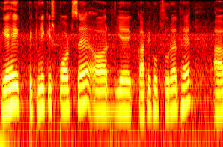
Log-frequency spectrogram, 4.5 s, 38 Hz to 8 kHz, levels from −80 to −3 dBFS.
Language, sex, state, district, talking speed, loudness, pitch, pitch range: Hindi, male, Madhya Pradesh, Umaria, 145 wpm, -16 LUFS, 155 Hz, 145-175 Hz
